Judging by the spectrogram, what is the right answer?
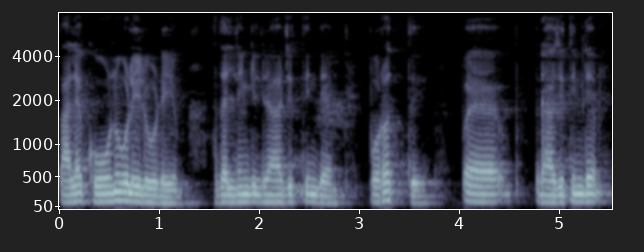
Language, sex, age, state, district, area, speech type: Malayalam, male, 18-30, Kerala, Kozhikode, rural, spontaneous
